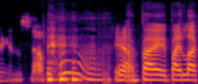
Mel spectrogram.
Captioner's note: laughing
